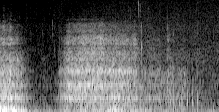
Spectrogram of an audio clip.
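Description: A man breathing hard close to the microphone: a loud breath right at the start, then a longer, noisy breath from about half a second in.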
